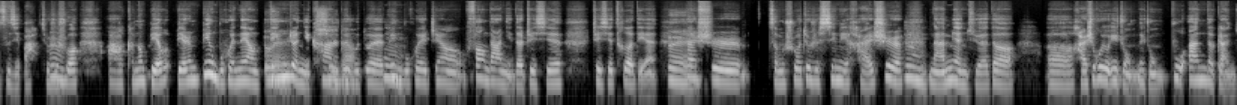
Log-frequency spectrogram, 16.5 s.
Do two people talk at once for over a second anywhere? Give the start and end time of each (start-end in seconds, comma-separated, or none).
3.5-5.4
